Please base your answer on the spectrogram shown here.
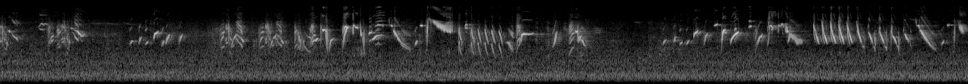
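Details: European goldfinch in early spring, 21 March 2023, Biryulyovsky forest park, Moscow, singing a quick, liquid run of tinkling twitters and buzzy trills, high-pitched, bursting in phrases with brief pauses; no other sounds stand out.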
